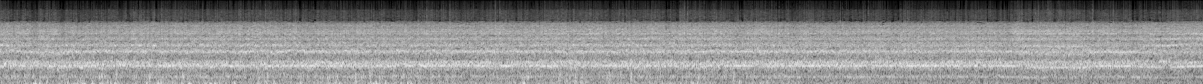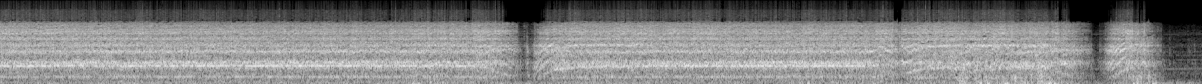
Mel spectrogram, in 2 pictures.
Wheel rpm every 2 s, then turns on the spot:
230, 230, 230, 230, 240, 220, 230, 230, 170, 220, 200, 90.
22-24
